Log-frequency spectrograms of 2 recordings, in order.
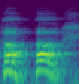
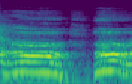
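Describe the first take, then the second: First: Each sound is short and cut off. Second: Each sound is sustained for a long time. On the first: "First is staccato" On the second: "then it's holding it"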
